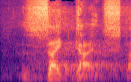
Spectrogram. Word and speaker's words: Zeitgeist: The word is Zeitgeist. Zeitgeist. I looked it up, and that's the way you say it.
